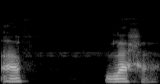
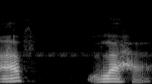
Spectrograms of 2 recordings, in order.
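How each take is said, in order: Both takes have the same delivery.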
